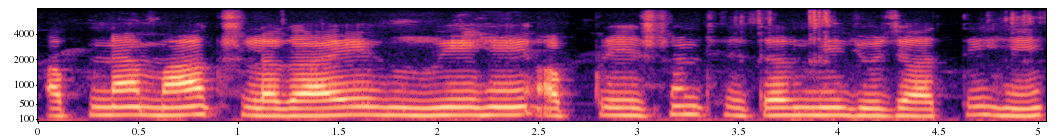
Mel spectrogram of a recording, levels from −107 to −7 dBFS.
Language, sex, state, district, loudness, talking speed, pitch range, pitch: Hindi, female, Bihar, Kaimur, -16 LUFS, 130 wpm, 195-215 Hz, 205 Hz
